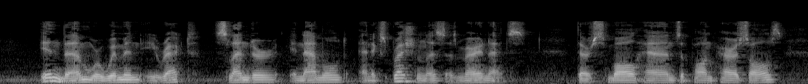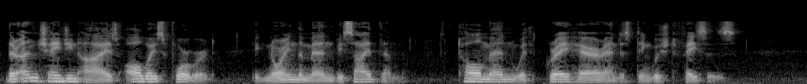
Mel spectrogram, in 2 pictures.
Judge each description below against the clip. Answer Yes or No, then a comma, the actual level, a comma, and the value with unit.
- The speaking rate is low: Yes, slow, 125 wpm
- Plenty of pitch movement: No, average, 3.5 semitones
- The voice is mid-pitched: No, low, 100 Hz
